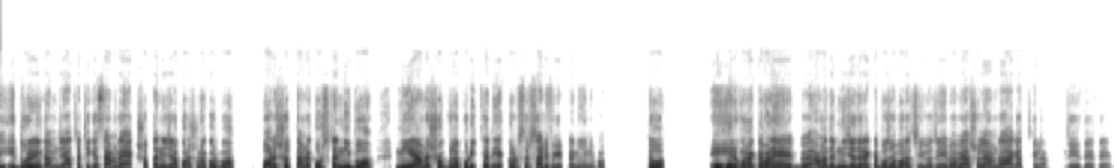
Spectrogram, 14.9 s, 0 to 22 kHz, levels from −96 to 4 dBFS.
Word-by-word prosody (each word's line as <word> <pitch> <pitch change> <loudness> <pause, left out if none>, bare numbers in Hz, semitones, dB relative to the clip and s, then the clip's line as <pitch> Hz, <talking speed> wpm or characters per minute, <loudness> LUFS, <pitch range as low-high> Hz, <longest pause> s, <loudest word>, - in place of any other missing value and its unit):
I - - -1
ধরে 180 +4 +5
নিতাম, 155 -9 -1
যে - - -4
আচ্ছা - - -6
ঠিক 150 0 -10
আছে - - -6
আমরা 140 +1 -2
এক - - -23
সপ্তাহ 160 +1 -2
নিজেরা 150 0 -1
পড়াশোনা 155 +1 -3
করব। 155 +1 -3 0.6
পরের 145 +3 +4
সপ্তাহে 165 -1 0
আমরা 170 +2 0
কোর্স 175 -6 -1
টা - - +6
নিবো। 175 +1 +4 0.5
নিয়ে 180 +3 +4
আমরা 185 +2 +2
সবগুলা 180 0 +2
পরীক্ষা 195 +2 +1
দিয়ে, 265 +2 0
কোর্সের 170 -1 -4
সার্টিফিকেট 135 0 -1
টা - - -6
নিয়ে 100 -2 -11
নিবো। 90 - -13 0.6
তো 180 - +5 0.8
এ - - +9 0.2
এরকম 240 +1 +3
একটা 220 +1 +1
মানে 195 -1 +5 0.3
ব্যা 160 0 0
আমাদের 160 +2 0
নিজেদের 165 0 +1
একটা 160 - -4
বোঝাপড়া 140 -4 0
ছিল, 120 -3 -11
যে - - -9
এভাবে 145 +2 -2
আসলে 135 +1 -4
আমরা 125 -1 -6
আগাচ্ছিলাম। 105 -5 -11 0.3
জি, 120 - -12
জি, 100 - -12
জি। - - -15
155 Hz, 195 wpm, -21 LUFS, 135-175 Hz, 0.8 s, এ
